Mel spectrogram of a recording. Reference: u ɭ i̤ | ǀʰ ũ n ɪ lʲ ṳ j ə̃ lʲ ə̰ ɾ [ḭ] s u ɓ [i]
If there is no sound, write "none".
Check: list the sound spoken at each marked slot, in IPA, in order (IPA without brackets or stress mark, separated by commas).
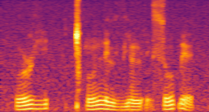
ḭ, ɪ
